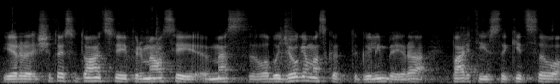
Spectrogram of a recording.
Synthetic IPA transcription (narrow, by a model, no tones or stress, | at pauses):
ɪrʃʲɪt̪oːjsʲɪt̪ʊɑːsʲɪjoɪpʲɪɾʲmʲɛʊsʲɛɪmʲɛslˠɑːbɐɪd͡ʒʲɛʊɡʲɛmɐskɐt̪ɡɐlʲiːmʲbʲeiːɾɐ | pɑrʲt̪ʲɪjɛɪʃsɐkʲiːt̪sɑːʋoː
